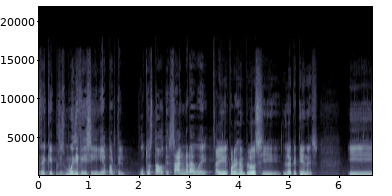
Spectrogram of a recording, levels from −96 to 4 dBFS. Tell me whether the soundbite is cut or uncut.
cut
